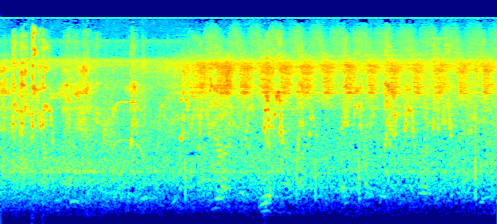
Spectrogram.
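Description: Blaze-winged Parakeets give harsh, scratchy screeches in quick overlapping bursts, loudest in the first second, over a steady high pulsing insect drone.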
